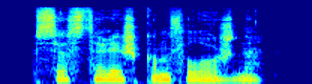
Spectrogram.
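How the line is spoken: Quiet. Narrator (Russian): ответила тихо

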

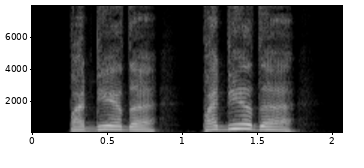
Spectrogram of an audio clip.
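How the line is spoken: Girlish joyful squeal. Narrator (Russian): Совершенно по-девчоночью радостно завизжала Гелара

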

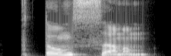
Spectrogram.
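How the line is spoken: Ominous creaking voice. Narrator (Russian): зловеще проскрипел Кельмир

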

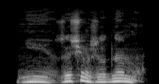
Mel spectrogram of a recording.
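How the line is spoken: Muttered. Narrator (Russian): пробормотал я

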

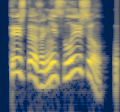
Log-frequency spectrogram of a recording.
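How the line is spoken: Exclaimed. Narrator (Russian): воскликнул мещанин

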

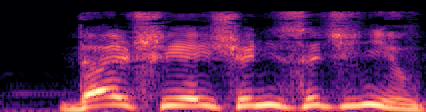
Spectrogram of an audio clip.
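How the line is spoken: Shout. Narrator (Russian): крикнул он

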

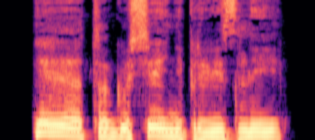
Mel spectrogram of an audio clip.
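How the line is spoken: Sighing. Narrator (Russian): вздохнул командир

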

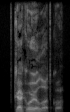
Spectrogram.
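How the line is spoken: Quiet question. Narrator (Russian): тихо спросил Аддарио Бах

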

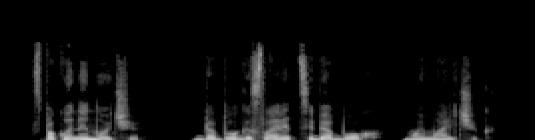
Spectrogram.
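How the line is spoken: Tender kind voice. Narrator (Russian): Миссис Берр ласково сказала

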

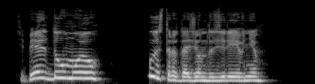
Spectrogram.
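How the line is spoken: Cheerful declaration. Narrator (Russian): бодро заявил Степа

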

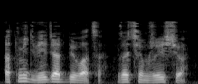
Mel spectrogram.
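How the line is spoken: Plain. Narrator (Russian): ответил Болт

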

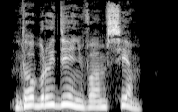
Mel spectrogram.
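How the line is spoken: Anxious voice. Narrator (Russian): проговорил Бран тревожным голосом

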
